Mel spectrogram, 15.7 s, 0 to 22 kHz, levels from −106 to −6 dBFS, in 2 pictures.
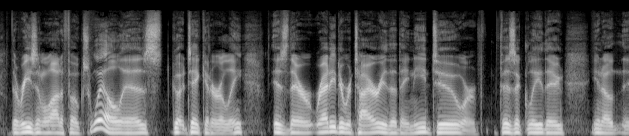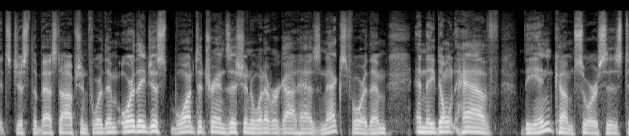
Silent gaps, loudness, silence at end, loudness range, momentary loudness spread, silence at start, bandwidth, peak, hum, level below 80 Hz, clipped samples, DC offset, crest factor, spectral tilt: none; -24 LUFS; 0 s; 3 LU; 7 LU; 0.15 s; 15 kHz; -4 dBFS; none; -58 dBFS; under 0.1%; under 0.1%; 18 dB; -5.5 dB/octave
